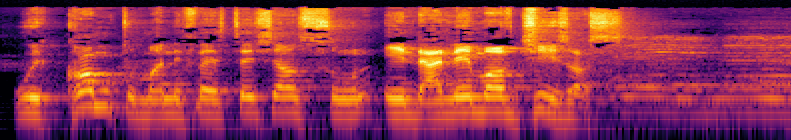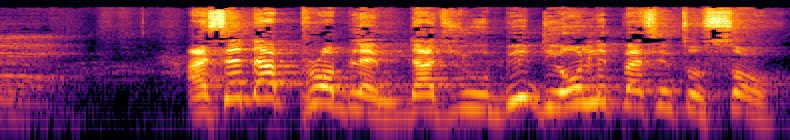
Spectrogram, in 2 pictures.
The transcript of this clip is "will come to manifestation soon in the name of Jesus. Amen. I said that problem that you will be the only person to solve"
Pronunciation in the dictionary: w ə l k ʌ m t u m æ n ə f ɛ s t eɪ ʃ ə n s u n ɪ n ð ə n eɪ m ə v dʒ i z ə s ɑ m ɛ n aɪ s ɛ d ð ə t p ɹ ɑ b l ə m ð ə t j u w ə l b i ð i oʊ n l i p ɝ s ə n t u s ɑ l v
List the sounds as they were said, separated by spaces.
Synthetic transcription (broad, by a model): w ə k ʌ m t u m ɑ n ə f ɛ s t eɪ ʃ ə n s u n ɪ n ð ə n eɪ m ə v dʒ i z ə s ɑ ɪ s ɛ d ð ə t p ɹ ɑ b l ə m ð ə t j u w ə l b i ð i oʊ n l i p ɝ s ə n t u s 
